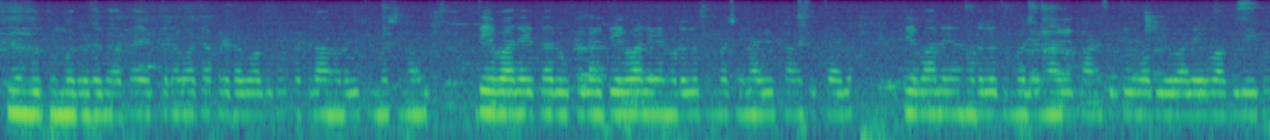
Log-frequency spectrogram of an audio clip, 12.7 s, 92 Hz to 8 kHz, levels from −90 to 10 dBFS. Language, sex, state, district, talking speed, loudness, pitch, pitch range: Kannada, female, Karnataka, Mysore, 125 wpm, -19 LUFS, 210 Hz, 210-215 Hz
